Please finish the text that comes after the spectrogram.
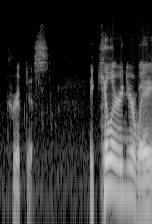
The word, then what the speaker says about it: Charybdis: That is Scylla and Charybdis. Charybdis.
